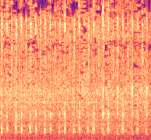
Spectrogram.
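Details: Mitsubishi Mirage with engine vibration, idling during coil-by-coil testing: choppy idle pulsing about twelve times a second with an uneven beat; misfire.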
